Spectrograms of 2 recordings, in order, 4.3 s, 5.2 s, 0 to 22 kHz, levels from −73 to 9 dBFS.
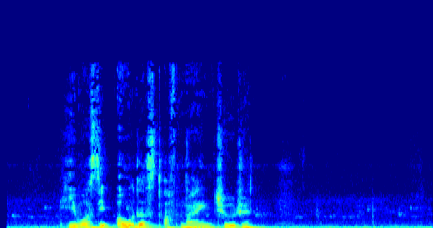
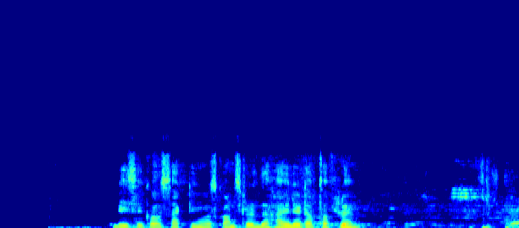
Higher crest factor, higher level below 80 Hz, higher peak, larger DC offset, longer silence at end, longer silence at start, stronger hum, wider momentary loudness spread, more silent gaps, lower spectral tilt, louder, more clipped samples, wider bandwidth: about the same, 18 dB vs 20 dB; first, -42 dBFS vs -48 dBFS; about the same, -8 dBFS vs -10 dBFS; neither; about the same, 0 s vs 0 s; second, 0.05 s vs 0.55 s; neither; first, 22 LU vs 12 LU; neither; about the same, -6 dB/octave vs -5.5 dB/octave; first, -23 LUFS vs -28 LUFS; neither; first, 16 kHz vs 7.8 kHz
